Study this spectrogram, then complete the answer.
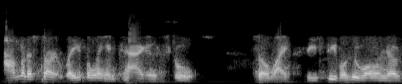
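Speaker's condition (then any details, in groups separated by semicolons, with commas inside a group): Cleft palate; ear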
